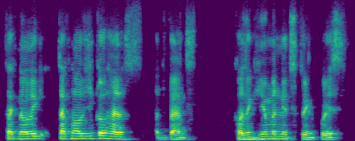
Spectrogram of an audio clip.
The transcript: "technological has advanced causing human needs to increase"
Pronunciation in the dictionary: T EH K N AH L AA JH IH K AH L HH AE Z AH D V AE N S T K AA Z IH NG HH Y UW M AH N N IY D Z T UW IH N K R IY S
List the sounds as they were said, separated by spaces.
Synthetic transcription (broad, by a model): T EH K N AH L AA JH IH K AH L HH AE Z AH D V AE N S T K AA Z IH NG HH Y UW M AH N N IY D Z T UW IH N K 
